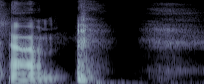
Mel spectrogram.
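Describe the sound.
A single sneeze: a drawn-out voiced 'ah' builds into a sharp, explosive burst, then trails off into a soft breathy exhale.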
